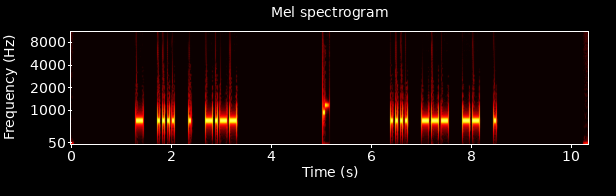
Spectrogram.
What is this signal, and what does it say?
Morse code, heard as a keyed tone, about 25 wpm, spaced as for 18 wpm, 700 Hz. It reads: THEY HOME
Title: 2x Character Spacing - Top 200 Words - 25wpm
